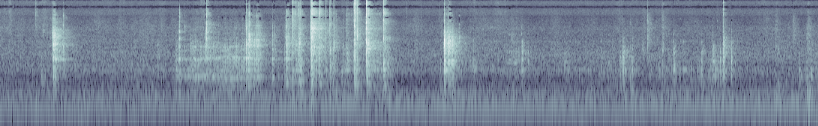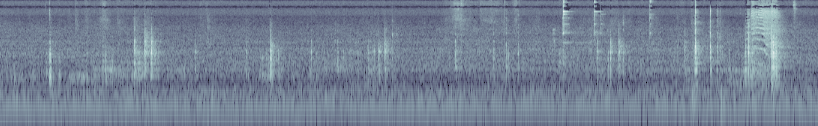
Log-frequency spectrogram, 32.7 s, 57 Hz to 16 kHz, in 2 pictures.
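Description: A steel ball rolling down a wooden roller-coaster track, clicking and knocking against the wooden stick rails as it zig-zags down the plywood slopes. The knocks come thick and loudest between about 4 and 9 seconds in, then thin out to scattered ticks, over a steady low hum.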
